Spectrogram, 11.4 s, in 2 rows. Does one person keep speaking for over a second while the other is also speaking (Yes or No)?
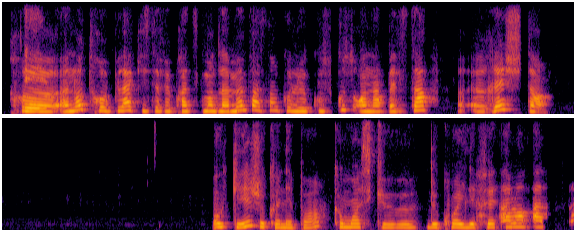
No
